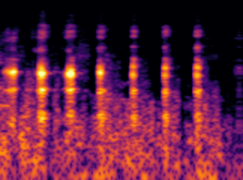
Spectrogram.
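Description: Fishing reel clicking in a quick, even run of about four clicks a second while a fish pulls against a hard-bent rod.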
